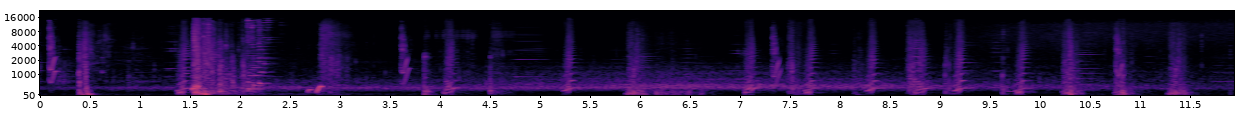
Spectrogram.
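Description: Short video game sound effects pop and thud again and again.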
